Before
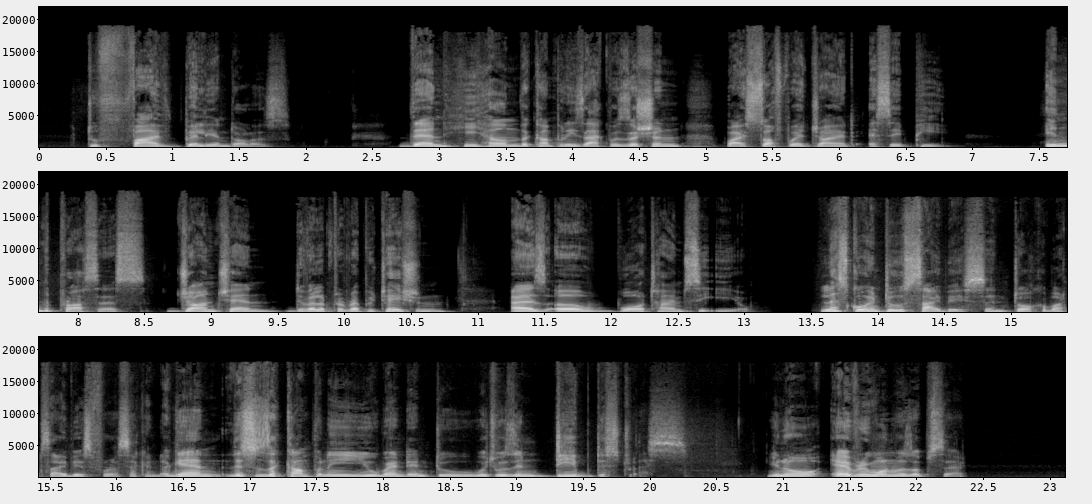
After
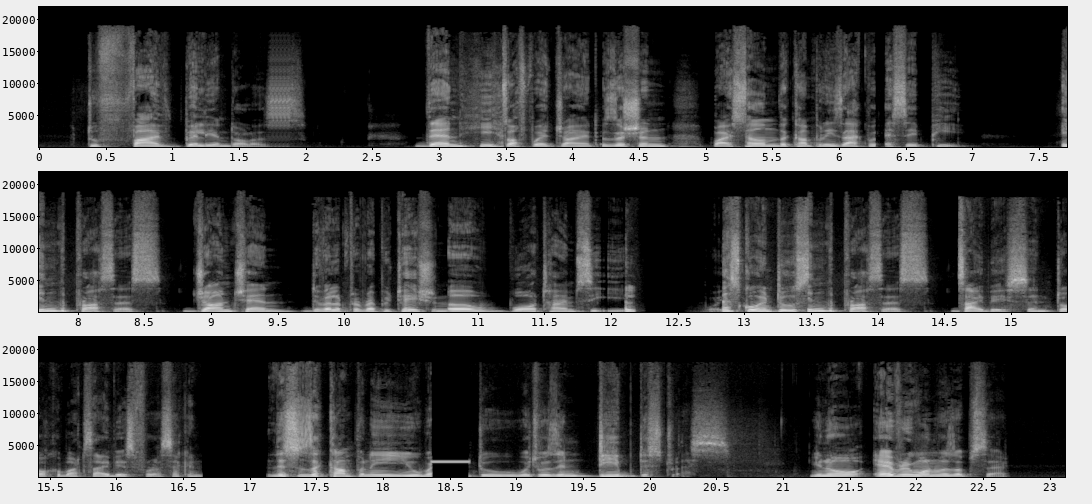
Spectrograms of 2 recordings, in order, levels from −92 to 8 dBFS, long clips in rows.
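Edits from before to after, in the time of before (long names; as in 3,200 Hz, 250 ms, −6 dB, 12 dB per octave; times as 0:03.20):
0:01.73: stutter 0.03 s, 5 plays
0:03.36–0:04.33: swap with 0:05.40–0:06.15
0:07.60–0:08.73: duplicate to 0:14.29
0:10.66–0:11.59: remove
0:12.92–0:13.65: reverse
0:16.32–0:16.81: silence
0:18.04–0:18.33: beep over 2,470 Hz −23.5 dBFS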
